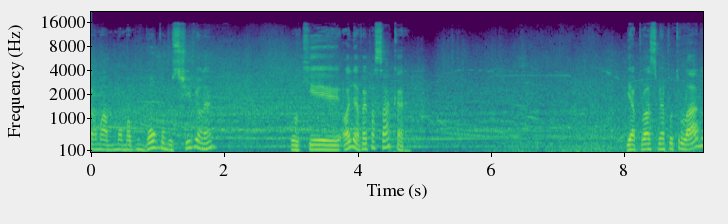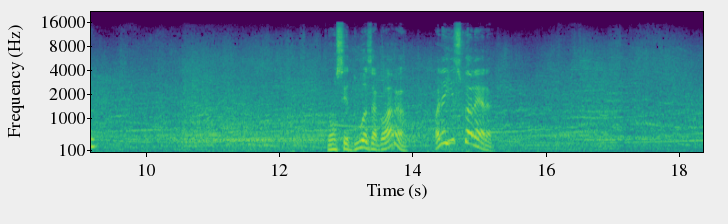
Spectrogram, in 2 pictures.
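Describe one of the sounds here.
Racing car engines whine steadily in the background.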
